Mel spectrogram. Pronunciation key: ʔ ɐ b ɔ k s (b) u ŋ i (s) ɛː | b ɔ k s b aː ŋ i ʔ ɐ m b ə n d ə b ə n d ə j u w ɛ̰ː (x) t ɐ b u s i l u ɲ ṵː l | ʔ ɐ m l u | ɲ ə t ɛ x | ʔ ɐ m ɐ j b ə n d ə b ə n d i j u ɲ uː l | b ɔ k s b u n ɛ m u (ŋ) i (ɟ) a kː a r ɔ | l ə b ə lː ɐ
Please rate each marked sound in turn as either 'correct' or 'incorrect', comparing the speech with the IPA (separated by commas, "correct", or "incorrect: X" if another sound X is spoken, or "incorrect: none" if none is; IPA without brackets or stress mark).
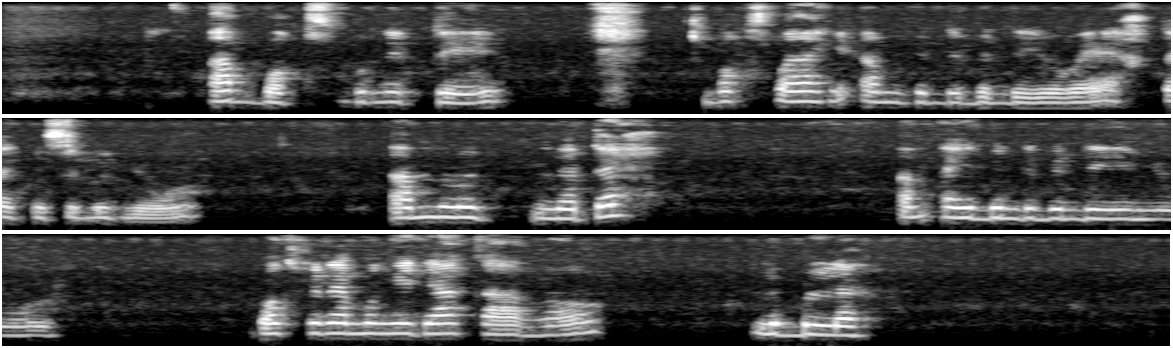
correct, incorrect: t, correct, correct, correct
